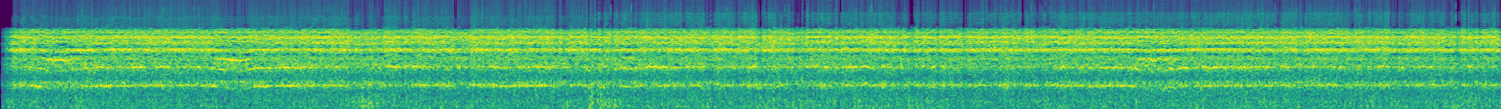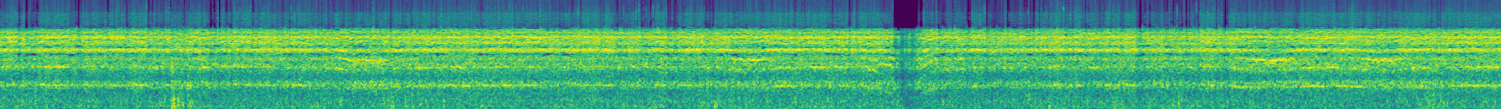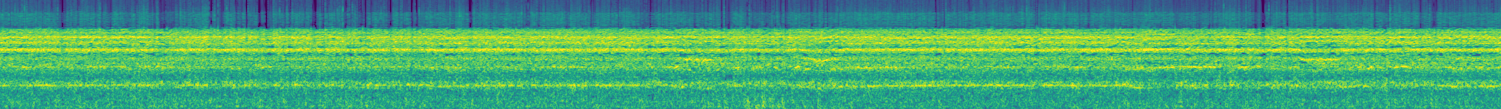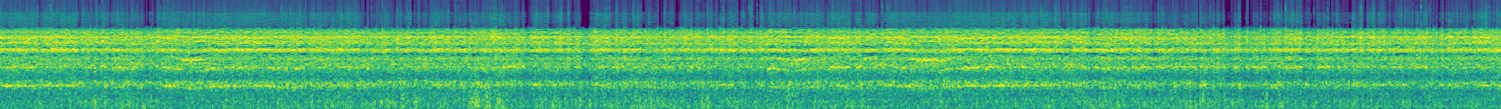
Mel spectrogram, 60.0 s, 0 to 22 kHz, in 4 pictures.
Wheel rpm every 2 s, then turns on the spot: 230, 230, 240, 230, 230, 230, 230, 230, 230, 230, 230, 200, 190, 230, 230, 230, 230, 230, 230, 230, 230, 230, 230, 230, 230, 230, 230, 220, 230, 230.
none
